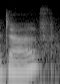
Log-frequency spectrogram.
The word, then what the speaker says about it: dove: beautiful bird called a dove dove rhymes with love nobody wrote about hamsters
